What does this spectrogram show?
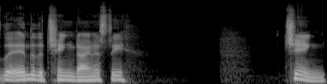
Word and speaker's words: Qing: Ching. Q I N G. Okay. That's literally how it's pronounced.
